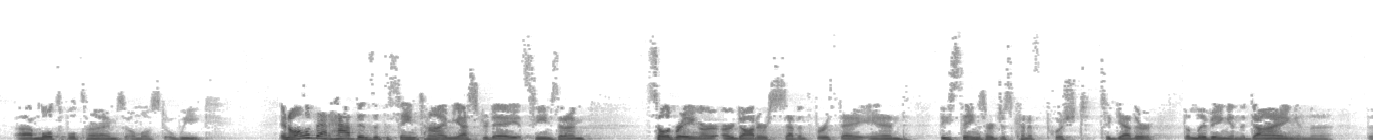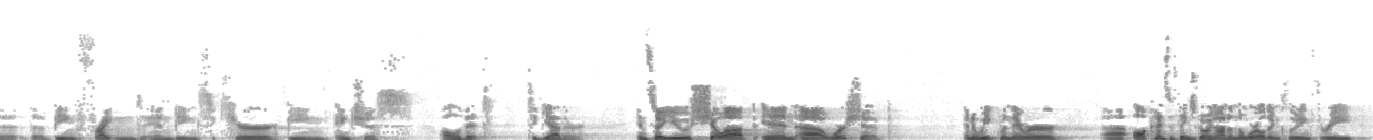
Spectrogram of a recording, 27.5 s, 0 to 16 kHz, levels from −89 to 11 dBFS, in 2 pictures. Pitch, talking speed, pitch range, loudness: 125 Hz, 180 wpm, 110-145 Hz, -25 LUFS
